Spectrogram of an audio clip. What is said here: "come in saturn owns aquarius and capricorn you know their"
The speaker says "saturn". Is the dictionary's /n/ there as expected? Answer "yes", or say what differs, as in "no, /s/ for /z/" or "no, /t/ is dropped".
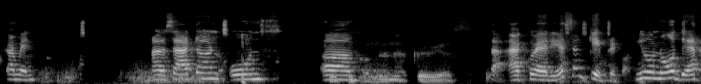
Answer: yes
